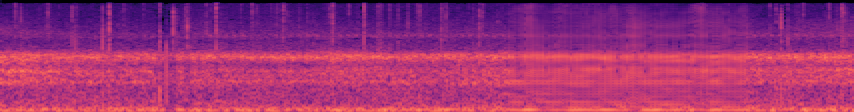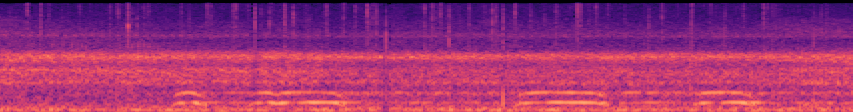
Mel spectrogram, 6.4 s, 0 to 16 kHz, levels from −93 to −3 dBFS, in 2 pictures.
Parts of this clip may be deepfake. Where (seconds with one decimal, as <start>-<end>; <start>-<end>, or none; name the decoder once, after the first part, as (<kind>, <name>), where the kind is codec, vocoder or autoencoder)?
1.9-2.8 (vocoder, BigVGAN v2)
